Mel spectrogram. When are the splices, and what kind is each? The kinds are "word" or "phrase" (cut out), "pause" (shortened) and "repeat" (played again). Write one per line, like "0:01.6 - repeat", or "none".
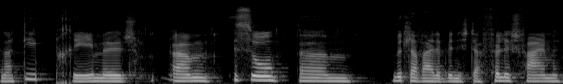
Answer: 0:02.2 - pause
0:02.9 - pause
